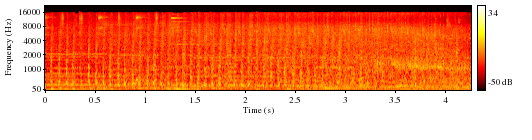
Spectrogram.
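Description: Helicopter in flight, its rotor beating in a fast, even pulse.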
